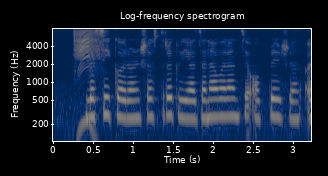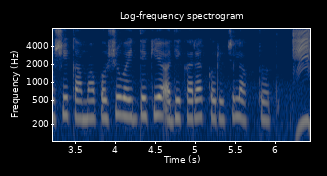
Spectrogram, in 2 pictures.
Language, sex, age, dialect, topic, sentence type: Marathi, female, 18-24, Southern Konkan, agriculture, statement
